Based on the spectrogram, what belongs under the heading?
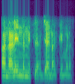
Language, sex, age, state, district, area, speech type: Kannada, male, 18-30, Karnataka, Tumkur, rural, conversation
